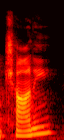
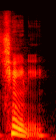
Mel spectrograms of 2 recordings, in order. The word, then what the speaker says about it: Chani: tent with Cheney, which they don't call her Cheney, they call her Chani. It's Cheney. Yeah, in the movie it is pronounced Chani.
